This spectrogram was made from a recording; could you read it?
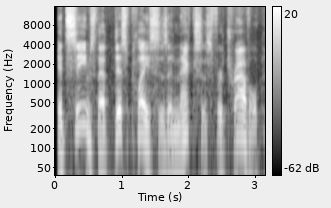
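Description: A composed, wary adventurer from a fantasy storybook, voiced by a man. He speaks formally and politely, unhurried and somber, in a dry recording. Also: medium pitch, very animated, fairly bright tone, no room sound. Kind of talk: fantasy storybook character reading.

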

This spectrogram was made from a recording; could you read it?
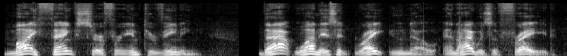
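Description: A man's voice: medium pitch, big pitch swings, measured pace, fairly bright tone, husky, no room sound, exaggerated voice, rough recording. Man putting on a meek young country girl. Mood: grateful. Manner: deferential, confiding.

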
